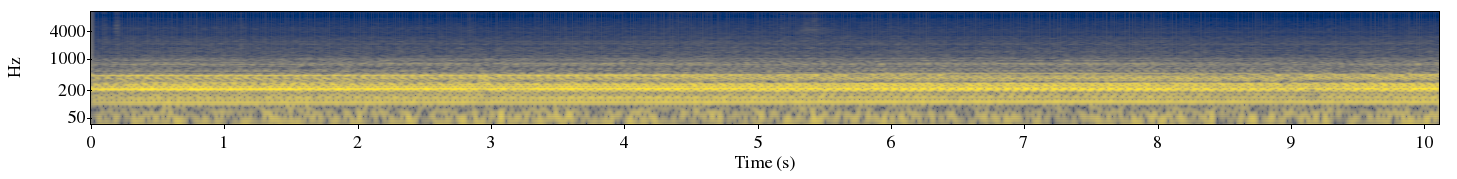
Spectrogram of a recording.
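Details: C6 Corvette V8 with aggressive cam and long-tube headers, part-throttle test drive on a revised HP Tuners tune: steady, even drone, no stumble or surge at light throttle. Smooth running.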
